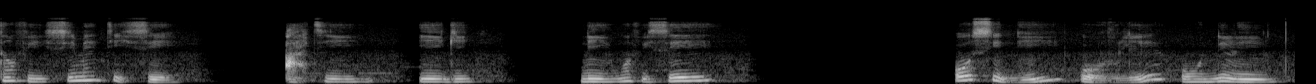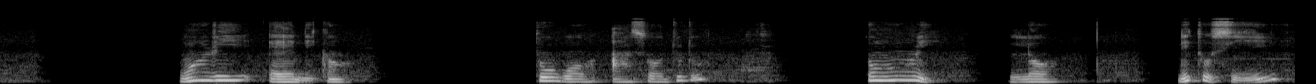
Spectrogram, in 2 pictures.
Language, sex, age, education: Yoruba, male, 30-45, tertiary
